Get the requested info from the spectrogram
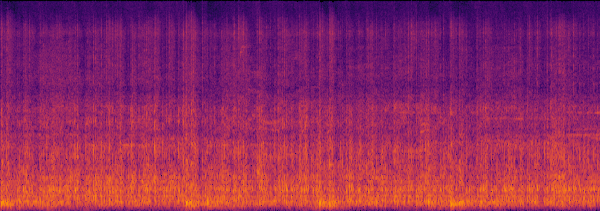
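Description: Fireworks display going off in a dense, continuous barrage of bangs and crackling, with no let-up.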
